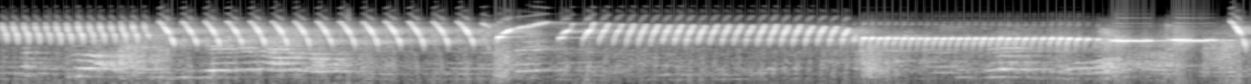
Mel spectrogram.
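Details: Competition kenari sobek singing to challenge opponents: fast pulsed trills in two long bouts, a sharp upsweep between them, then a steady pure whistled tone ending with a slight drop.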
